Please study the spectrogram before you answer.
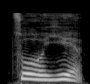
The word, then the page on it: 作业: zuò yè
